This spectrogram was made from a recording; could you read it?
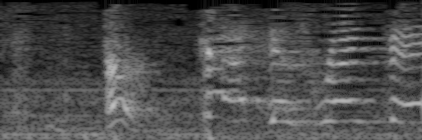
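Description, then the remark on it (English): A dog barks several times in quick succession, short sharp yips and woofs at an uneven pace, moderately loud over a low background murmur. “Where's that dog coming from?”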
